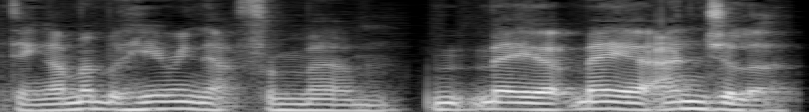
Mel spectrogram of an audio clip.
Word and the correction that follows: Angelou: Maya, do I pronounce her name? Maya Angelou. Maya Angelou.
